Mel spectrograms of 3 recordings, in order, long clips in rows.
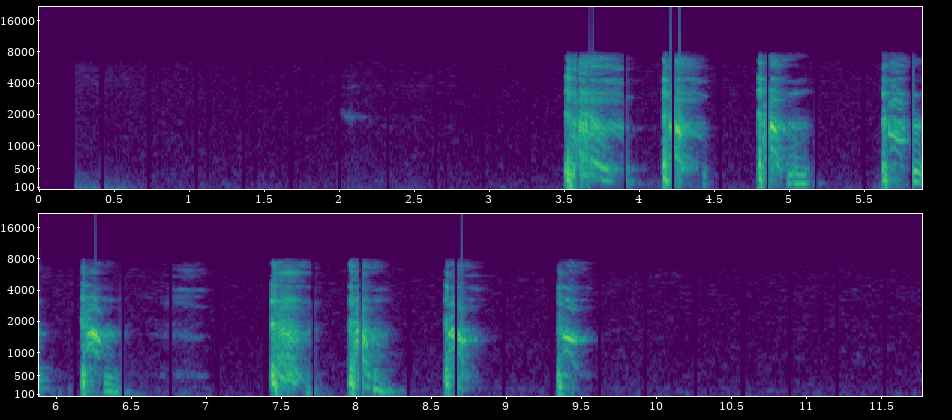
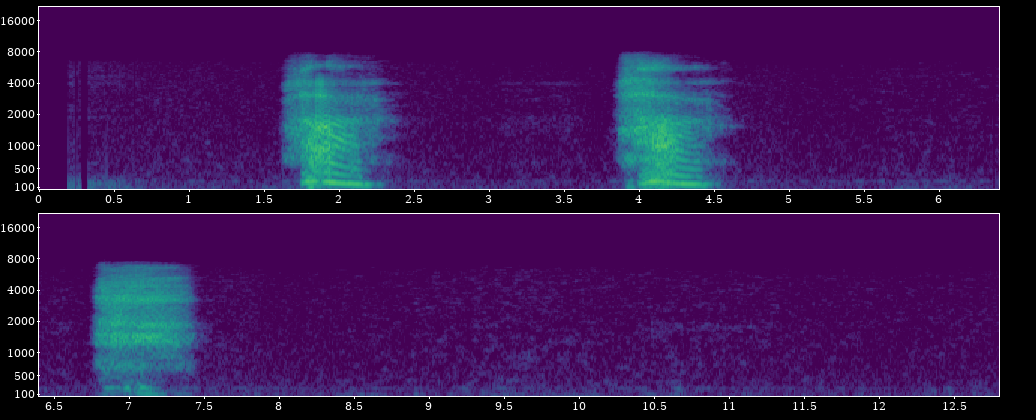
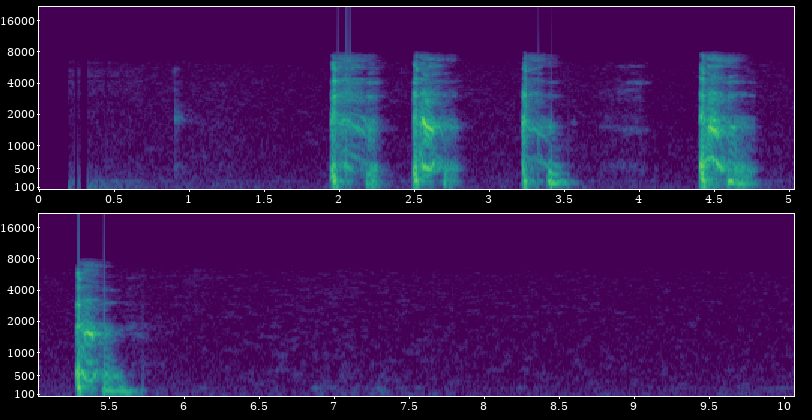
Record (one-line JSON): {"three_cough_length": "11.8 s", "three_cough_amplitude": 27636, "three_cough_signal_mean_std_ratio": 0.3, "exhalation_length": "12.8 s", "exhalation_amplitude": 24100, "exhalation_signal_mean_std_ratio": 0.28, "cough_length": "10.1 s", "cough_amplitude": 29358, "cough_signal_mean_std_ratio": 0.25, "survey_phase": "beta (2021-08-13 to 2022-03-07)", "age": "65+", "gender": "Female", "wearing_mask": "No", "symptom_cough_any": true, "symptom_shortness_of_breath": true, "symptom_fatigue": true, "symptom_headache": true, "symptom_other": true, "symptom_onset": "9 days", "smoker_status": "Never smoked", "respiratory_condition_asthma": true, "respiratory_condition_other": false, "recruitment_source": "Test and Trace", "submission_delay": "3 days", "covid_test_result": "Negative", "covid_test_method": "RT-qPCR"}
